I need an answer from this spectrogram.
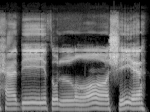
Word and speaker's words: hadithul ghasyiyah: Untuk pengucapan huruf H, ya, Ibu harus perhatikan, ya, apakah Ibu sudah membaca sebagaimana yang saya baca, yaitu mengucapkan dengan huruf H, ya, H, kemudian Shin. Hal ataka hadithul ghasyiyah, ghasyiyah.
